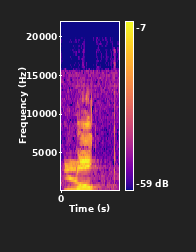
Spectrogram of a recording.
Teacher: লামে দম্মা গোল করেছেন পরে কাফ সাকিন ঠোট স্বাভাবিক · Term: ঠোট গোল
